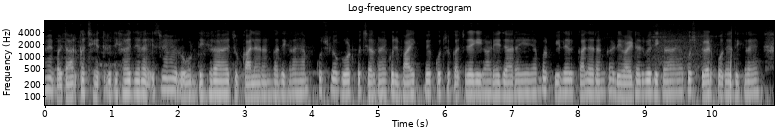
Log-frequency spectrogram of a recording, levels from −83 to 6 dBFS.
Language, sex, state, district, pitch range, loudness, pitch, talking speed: Hindi, male, Bihar, Gopalganj, 115-125 Hz, -27 LUFS, 120 Hz, 315 wpm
